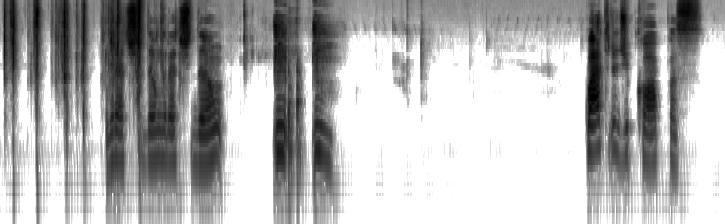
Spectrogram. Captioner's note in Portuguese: limpando a garganta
